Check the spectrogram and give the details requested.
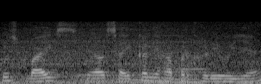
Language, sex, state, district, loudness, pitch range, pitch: Hindi, male, Bihar, East Champaran, -29 LUFS, 130-145 Hz, 135 Hz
